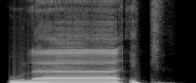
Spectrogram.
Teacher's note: Di sini wawunya tidak memiliki fungsi suara.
